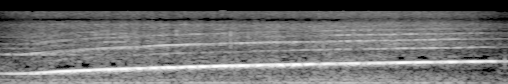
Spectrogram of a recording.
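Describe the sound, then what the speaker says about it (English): A police siren sounding flood warnings in China during Super Typhoon Ragasa wails steadily upward in pitch, loud and fairly close, over a low rumble of traffic. "police cars sounded sirens for new flood warnings"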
